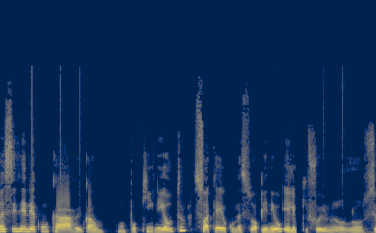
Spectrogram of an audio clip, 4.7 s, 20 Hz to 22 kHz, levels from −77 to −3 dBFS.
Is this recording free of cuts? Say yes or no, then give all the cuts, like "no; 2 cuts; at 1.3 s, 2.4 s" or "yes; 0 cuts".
no; 6 cuts; at 1.0 s, 1.9 s, 2.4 s, 2.8 s, 3.2 s, 3.7 s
